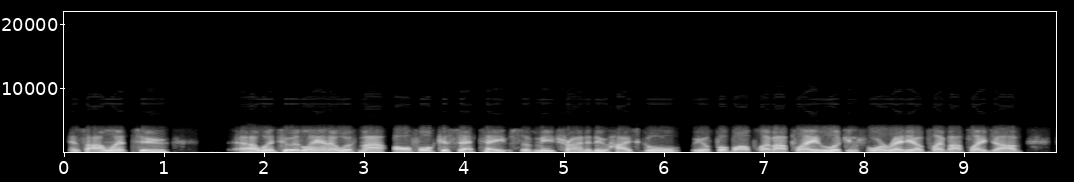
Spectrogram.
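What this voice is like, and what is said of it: Southern American accent. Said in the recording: “someone with my accent ... Red Barber was Southern.”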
